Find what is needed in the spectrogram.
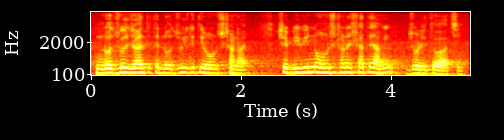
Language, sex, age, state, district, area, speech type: Bengali, male, 45-60, West Bengal, Paschim Bardhaman, urban, spontaneous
